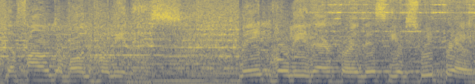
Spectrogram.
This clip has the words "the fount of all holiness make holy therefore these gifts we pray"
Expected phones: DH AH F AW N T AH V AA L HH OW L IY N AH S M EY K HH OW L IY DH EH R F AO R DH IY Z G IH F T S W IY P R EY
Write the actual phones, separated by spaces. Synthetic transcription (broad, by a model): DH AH F AW N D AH B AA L HH OW L IY N AH S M EY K HH OW L IY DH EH R F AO R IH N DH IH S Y S W IY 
